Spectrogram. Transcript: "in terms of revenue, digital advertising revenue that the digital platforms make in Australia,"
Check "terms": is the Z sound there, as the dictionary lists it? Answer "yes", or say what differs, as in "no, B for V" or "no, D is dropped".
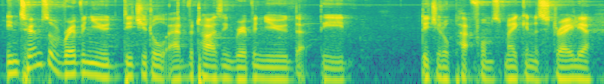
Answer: yes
